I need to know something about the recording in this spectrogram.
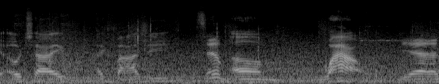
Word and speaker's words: Ochai Agbaji: I want to say Ochai Agbaji.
